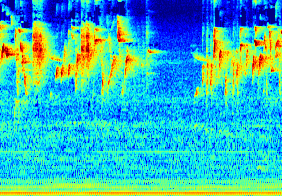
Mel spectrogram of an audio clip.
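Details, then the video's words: European goldfinch delivering a dense, continuous run of fast liquid twitters and short buzzy trills, with a brief pause midway before resuming, a constant low hum beneath. "Καρδερίνα,chardonneret,goldfinch the best"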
